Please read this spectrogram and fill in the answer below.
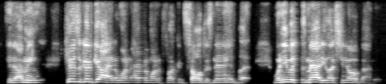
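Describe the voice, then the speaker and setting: A high-pitched man rattles along at a very fast pace while his intonation stays fairly even. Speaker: retired MMA fighter. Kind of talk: casual interview. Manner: halting, many repetitions and fillers.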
